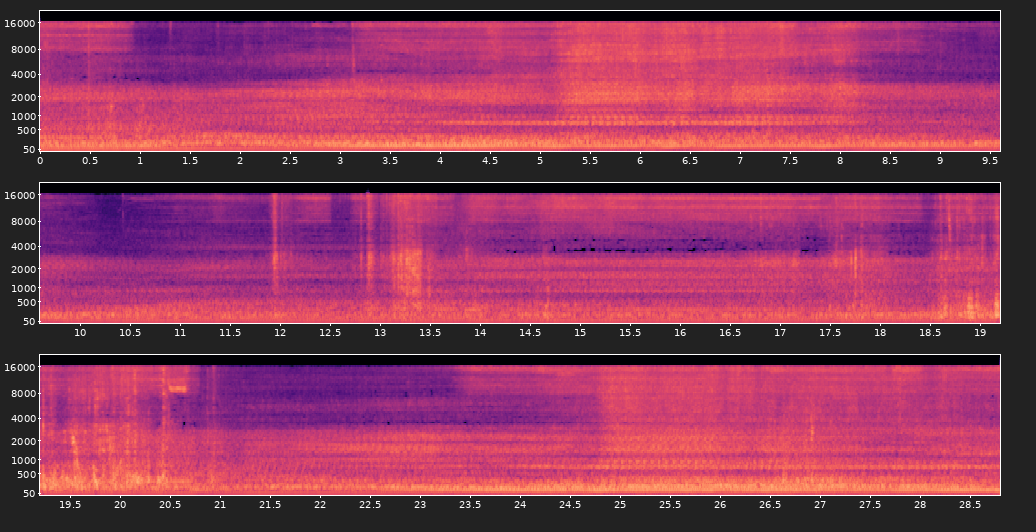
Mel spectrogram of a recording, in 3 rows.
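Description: John Deere 60G compact excavator's diesel engine running under hydraulic load, rising and strengthening as the boom and bucket work and easing off in between. The bucket scrapes through soil, with a short clatter about 13 seconds in and a louder scraping burst around 19 to 20 seconds in.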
